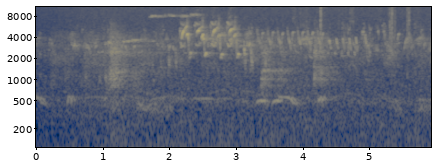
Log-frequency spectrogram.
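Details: Eurasian penduline tit on spring migration passage beside a small pond in the countryside of central France, 28 March 2020, morning, over six birds present; one long, thin, high, even whistle amid other birds' short chirps and steady background rumble.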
